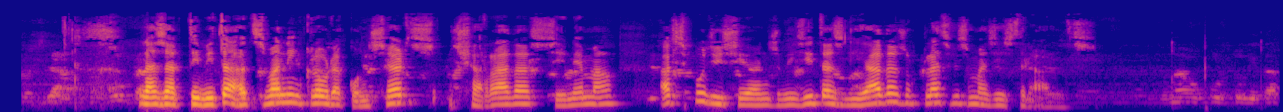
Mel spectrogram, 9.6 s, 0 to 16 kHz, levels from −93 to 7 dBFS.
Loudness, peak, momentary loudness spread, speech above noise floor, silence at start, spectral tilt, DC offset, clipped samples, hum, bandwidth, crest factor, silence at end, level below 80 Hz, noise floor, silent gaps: -22 LUFS; 0 dBFS; 22 LU; 41 dB; 0.35 s; -5 dB/octave; under 0.1%; under 0.1%; none; 11 kHz; 22 dB; 0.05 s; -76 dBFS; -63 dBFS; none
